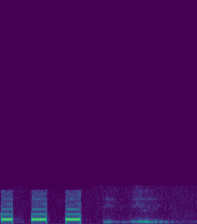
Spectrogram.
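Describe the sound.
Telephone tones during a call transfer: three short, even beeps at a steady pitch and rhythm, followed by a faint, muffled voice on the line.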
